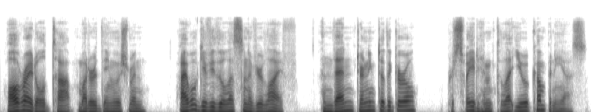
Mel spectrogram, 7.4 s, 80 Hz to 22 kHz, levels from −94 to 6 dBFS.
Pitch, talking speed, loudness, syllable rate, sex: 125 Hz, 235 wpm, -21 LUFS, 6.5 syllables/s, male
